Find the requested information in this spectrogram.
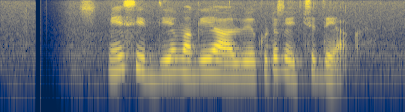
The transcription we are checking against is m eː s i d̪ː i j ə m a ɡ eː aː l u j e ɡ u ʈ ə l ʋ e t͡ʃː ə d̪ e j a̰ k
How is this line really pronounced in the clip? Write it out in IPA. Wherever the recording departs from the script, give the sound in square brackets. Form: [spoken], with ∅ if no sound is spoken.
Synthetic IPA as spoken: m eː s i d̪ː i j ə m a ɡ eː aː l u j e [k] u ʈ ə [∅] ʋ e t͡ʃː ə d̪ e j a̰ k

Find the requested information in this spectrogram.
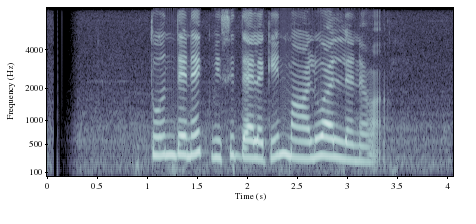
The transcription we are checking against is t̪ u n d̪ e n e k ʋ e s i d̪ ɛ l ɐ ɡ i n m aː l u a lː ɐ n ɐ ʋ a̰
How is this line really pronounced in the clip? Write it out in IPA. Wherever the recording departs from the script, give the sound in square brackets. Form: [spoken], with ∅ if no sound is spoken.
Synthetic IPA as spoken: t̪ u n d̪ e n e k ʋ [i] s i d̪ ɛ l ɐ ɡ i n m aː l u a lː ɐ n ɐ ʋ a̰

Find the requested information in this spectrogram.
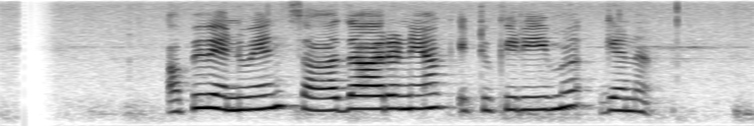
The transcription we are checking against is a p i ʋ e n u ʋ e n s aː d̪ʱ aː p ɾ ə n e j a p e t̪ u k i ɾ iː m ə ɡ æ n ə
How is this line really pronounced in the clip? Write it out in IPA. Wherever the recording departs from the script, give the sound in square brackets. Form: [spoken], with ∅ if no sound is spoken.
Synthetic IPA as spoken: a p i ʋ e n u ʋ e n s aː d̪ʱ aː [∅] ɾ ə n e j a [k] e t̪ u k i ɾ iː m ə ɡ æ n ə

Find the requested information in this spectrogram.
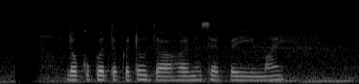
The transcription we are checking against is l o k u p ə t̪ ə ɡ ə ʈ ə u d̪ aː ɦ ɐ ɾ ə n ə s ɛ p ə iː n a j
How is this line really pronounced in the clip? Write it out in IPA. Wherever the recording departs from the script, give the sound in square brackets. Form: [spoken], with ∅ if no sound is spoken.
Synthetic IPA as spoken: l o k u p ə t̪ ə [k] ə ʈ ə u d̪ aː ɦ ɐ ɾ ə n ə s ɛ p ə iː [m] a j

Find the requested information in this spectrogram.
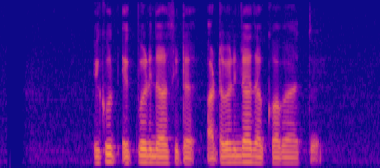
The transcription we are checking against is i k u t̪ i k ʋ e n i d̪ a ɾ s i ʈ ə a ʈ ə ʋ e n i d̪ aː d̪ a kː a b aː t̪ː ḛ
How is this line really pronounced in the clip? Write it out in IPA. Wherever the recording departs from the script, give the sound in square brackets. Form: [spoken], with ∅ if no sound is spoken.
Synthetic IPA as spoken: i k u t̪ [e] k ʋ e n i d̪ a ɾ s i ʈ ə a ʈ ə ʋ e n i d̪ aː d̪ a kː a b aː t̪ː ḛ

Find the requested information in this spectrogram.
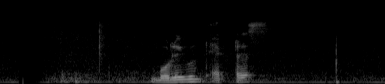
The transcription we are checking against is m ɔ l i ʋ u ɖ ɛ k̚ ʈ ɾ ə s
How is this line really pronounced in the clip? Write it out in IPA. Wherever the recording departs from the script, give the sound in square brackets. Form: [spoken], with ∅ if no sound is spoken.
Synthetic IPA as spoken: [b] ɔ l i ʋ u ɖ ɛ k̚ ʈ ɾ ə s

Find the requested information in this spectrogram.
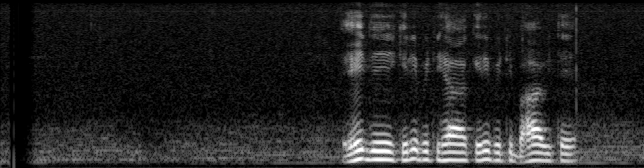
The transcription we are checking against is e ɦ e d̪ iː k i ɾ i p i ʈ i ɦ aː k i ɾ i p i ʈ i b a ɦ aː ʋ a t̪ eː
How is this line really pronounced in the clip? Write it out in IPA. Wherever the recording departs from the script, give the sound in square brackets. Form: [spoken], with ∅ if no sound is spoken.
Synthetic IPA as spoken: e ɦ [i] d̪ iː k i ɾ i p i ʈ i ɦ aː k i ɾ i p i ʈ i b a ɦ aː ʋ [i] t̪ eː

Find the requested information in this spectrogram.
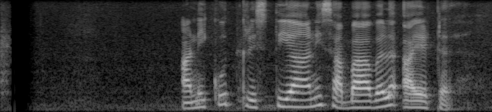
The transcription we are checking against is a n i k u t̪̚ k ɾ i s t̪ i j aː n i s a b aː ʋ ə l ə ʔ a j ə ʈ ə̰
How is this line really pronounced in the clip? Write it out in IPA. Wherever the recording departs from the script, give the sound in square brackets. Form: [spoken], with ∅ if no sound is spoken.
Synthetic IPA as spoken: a n i k u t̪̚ k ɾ i s t̪ i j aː n i s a b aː ʋ ə l ə ʔ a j ə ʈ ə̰

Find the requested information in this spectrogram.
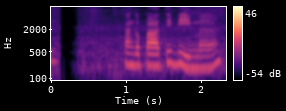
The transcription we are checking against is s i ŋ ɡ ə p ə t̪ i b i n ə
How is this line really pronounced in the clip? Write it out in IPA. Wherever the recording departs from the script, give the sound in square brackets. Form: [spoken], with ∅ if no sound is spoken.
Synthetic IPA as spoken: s [a] ŋ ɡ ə p [a] t̪ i b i [m] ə

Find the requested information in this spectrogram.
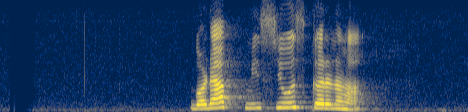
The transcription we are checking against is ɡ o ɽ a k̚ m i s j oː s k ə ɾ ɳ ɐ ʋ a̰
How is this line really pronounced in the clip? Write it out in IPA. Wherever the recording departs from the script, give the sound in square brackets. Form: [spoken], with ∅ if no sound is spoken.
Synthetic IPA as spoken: ɡ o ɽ a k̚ m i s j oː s k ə ɾ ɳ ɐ ʋ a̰

